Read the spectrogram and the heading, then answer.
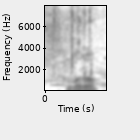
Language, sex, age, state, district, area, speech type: Odia, male, 30-45, Odisha, Jagatsinghpur, rural, spontaneous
